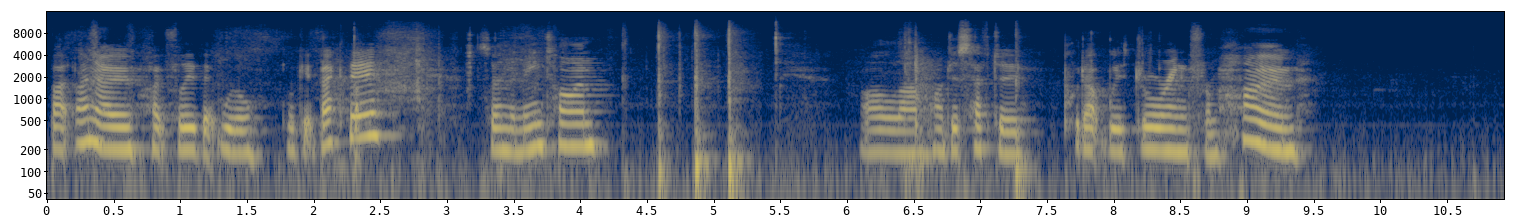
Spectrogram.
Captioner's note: taps journal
